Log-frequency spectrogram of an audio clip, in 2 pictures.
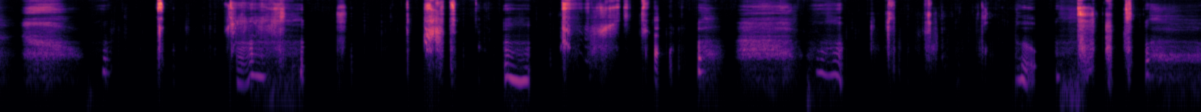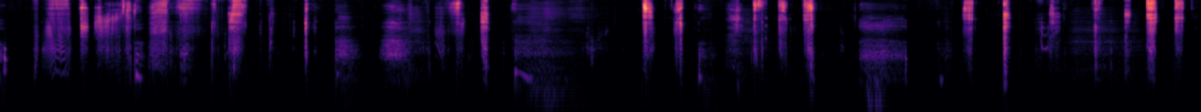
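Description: Wet licking on an ear during a full-body massage: many soft, intermittent slurps and sharp wet clicks in irregular bursts with quiet gaps between.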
